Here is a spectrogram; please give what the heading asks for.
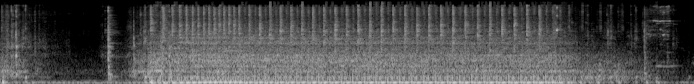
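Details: Scag 32-inch commercial walk-behind mower, just fitted with a new pull cord after the old one broke: one pull and the small single catches at once, running steady and even about four seconds before winding down; starts fine.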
